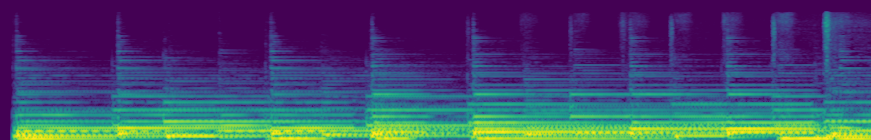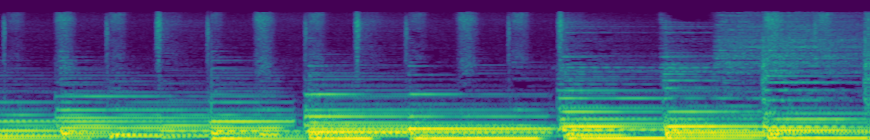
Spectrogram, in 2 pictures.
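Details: Plucked string music with harp-like notes over a steady low bass line and no animal voices.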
